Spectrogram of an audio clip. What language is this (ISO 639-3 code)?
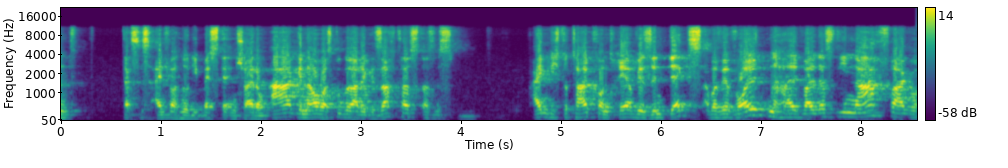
deu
